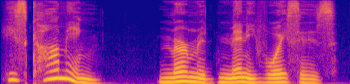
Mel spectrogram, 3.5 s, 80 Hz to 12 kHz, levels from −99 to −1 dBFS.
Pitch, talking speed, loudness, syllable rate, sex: 180 Hz, 85 wpm, -17 LUFS, 3.6 syllables/s, female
